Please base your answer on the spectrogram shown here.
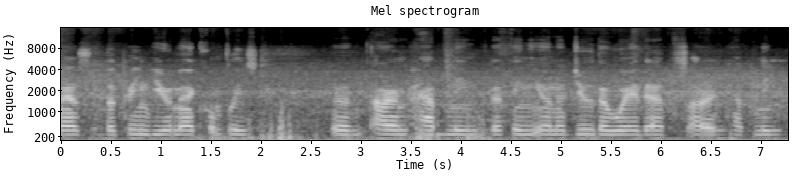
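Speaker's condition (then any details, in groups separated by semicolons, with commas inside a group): No condition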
